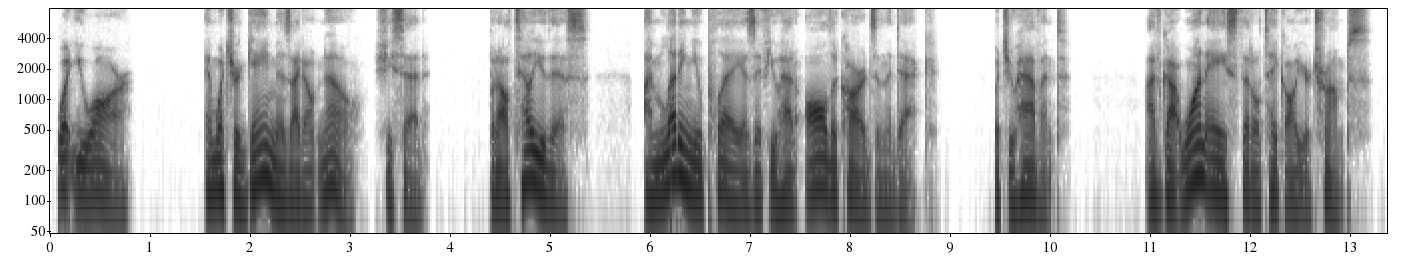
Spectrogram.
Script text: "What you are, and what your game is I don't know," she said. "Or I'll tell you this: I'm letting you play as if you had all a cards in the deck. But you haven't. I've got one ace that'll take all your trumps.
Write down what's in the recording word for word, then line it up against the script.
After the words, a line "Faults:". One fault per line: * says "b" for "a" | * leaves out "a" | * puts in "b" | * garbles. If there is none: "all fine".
"What you are, and what your game is I don't know," she said. "But I'll tell you this: I'm letting you play as if you had all the cards in the deck. But you haven't. I've got one ace that'll take all your trumps.
Faults:
* says "But" for "Or"
* says "the" for "a"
